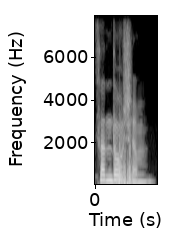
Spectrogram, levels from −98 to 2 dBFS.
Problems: background sounds at intervals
